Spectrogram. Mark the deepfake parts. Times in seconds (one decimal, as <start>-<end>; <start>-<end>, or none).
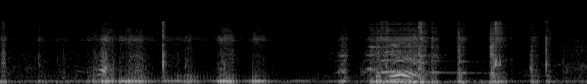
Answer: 3.5-5.9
